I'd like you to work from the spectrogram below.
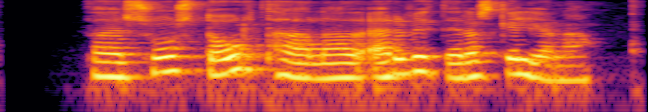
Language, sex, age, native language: Icelandic, female, 30-39, Icelandic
